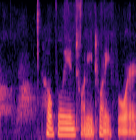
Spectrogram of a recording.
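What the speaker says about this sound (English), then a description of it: "Sorry about my dogs." Dogs bark in short bursts indoors, several sharp, close barks overlapping with a person talking during an online workshop.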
